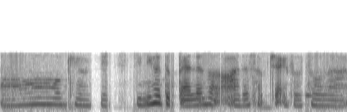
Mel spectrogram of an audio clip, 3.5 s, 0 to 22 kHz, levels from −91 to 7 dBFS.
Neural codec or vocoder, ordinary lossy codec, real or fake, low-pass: none; none; real; 3.6 kHz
